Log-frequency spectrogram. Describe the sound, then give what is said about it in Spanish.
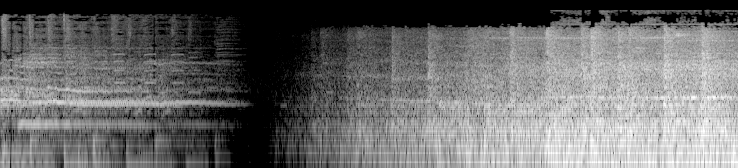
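A subway train rumbles with a broad, rushing roar that builds steadily in loudness. It follows a short tonal stretch and a brief silence, then keeps growing to a sustained, loud clatter. “El metro es lo que más extraño en la pandemia hay gente de todas partes, música, o sea, yo amo el metro, lo amo.”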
